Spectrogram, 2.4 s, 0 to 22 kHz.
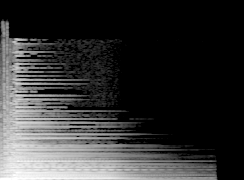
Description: G sharp Augmented Major 9th G sharp Guitar Open D

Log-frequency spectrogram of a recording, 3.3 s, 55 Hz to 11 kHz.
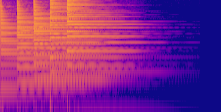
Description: F sharp Major 11th F

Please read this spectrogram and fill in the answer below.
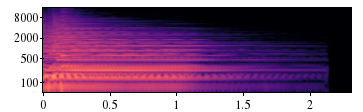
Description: Eb 7th Suspended 2nd Eb, Guitar Drop D

